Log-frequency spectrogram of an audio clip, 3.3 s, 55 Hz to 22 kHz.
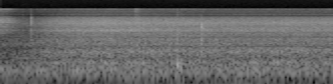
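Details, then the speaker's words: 2010 Dodge Journey after alternator replacement: steady, even idle with a low smooth hum and no whine on top; the old alternator's noise is gone, engine sounds normal. "And it sounds normal."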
